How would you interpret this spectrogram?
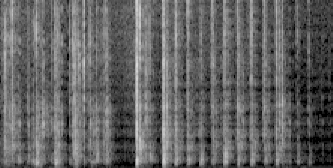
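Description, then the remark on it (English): Quick, uneven clicking of keys on a computer keyboard, a dozen or so sharp taps in a brisk run with a couple of heavier keystrokes, clear with no voices. “Well, if we had a keyboard, that had letters.”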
